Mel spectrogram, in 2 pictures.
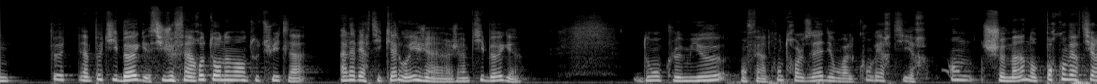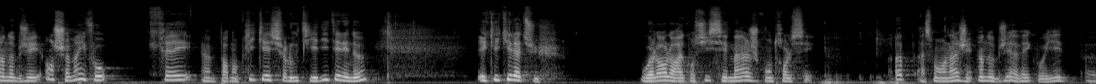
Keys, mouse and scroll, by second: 3.5 click, 7.7 ctrl+z, 14.3 click, 19.7 ctrl+shift+c.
